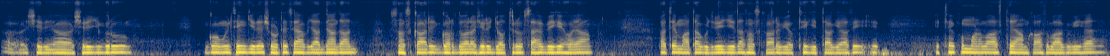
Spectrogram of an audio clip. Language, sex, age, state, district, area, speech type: Punjabi, male, 18-30, Punjab, Fatehgarh Sahib, rural, spontaneous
